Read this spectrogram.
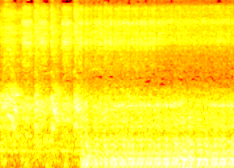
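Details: Yamaha Road Star Warrior V-twin starting after its dirty starter button was cleaned with sandpaper; starter whirs about a second, then catches cleanly and settles into a steady potato-potato idle.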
